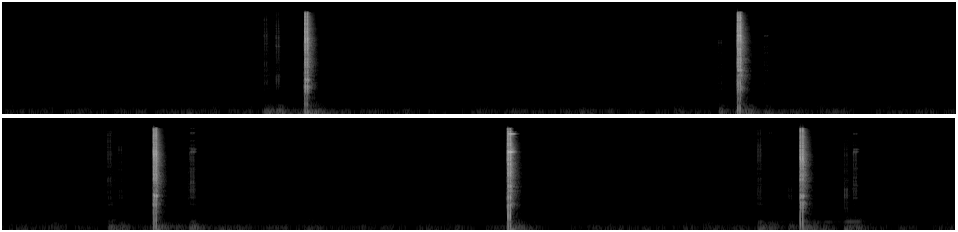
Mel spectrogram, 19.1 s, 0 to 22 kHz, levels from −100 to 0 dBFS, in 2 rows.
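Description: Everyday sound throughout, and the whole 19 seconds carries a channel delay with comb filtering. One side is running roughly 20 ms behind the other, and once the two are folded to mono, whatever they share cancels at evenly spaced frequencies. With the first notch down somewhere near 20 Hz, the notches sit close together and stay put, so everything comes across rough and slightly doubled from start to finish.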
